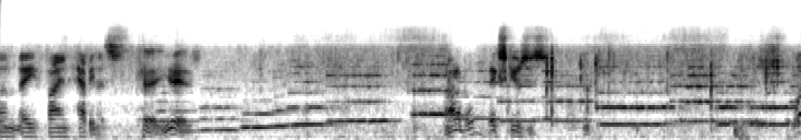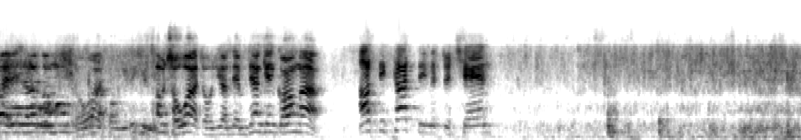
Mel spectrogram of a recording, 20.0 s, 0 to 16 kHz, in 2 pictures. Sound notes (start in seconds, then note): 10.7 speaking Chinese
